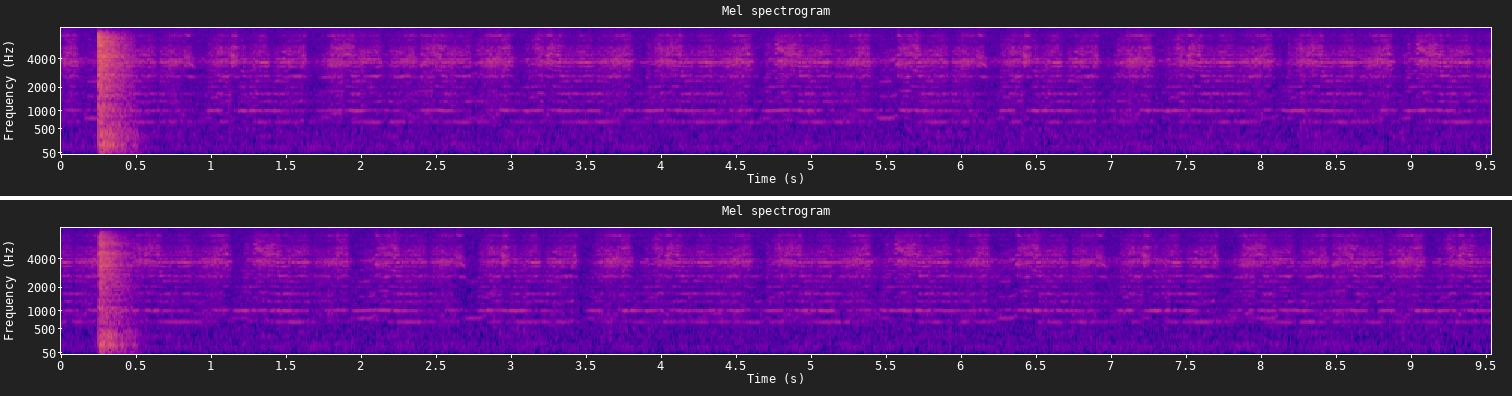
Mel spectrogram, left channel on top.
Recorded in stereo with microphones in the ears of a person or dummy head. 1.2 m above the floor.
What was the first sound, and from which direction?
A microwave, 65° left (ahead or behind).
